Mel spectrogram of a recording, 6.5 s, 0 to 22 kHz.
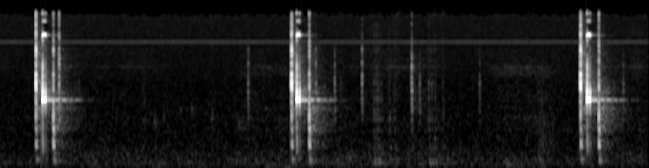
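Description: Spektrum DX9 transmitter beeping as its roller is turned and pressed to set expo: three short beeps, each with a click, about two and a half to three seconds apart, with faint ticks from the roller between them.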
